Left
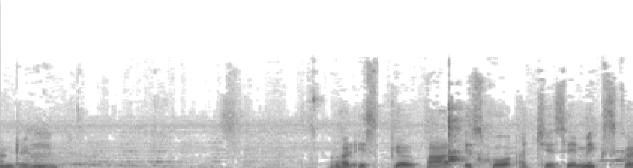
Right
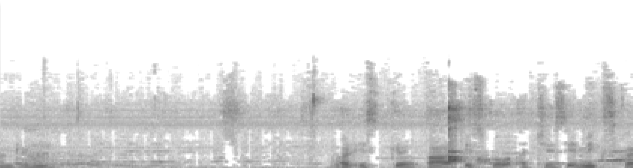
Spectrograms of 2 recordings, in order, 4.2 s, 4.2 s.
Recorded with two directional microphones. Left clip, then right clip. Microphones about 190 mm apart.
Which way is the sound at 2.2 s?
50° left (ahead or behind).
